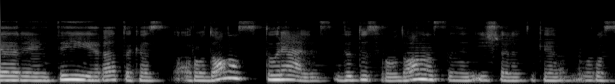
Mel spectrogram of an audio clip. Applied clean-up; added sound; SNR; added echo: neural mask model DeepFilterNet 3.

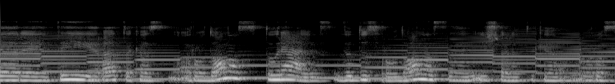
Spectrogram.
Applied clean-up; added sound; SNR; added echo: none; Wind instrument, woodwind instrument; 11 dB; reverberation time 0.4 s.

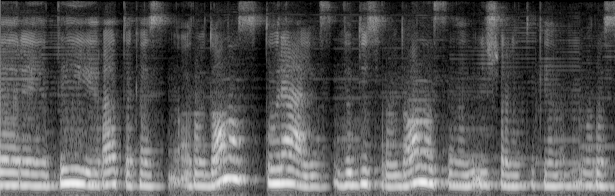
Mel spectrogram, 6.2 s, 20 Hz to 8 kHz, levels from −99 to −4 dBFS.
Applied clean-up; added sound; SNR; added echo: neural separator model SepFormer DNS4.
